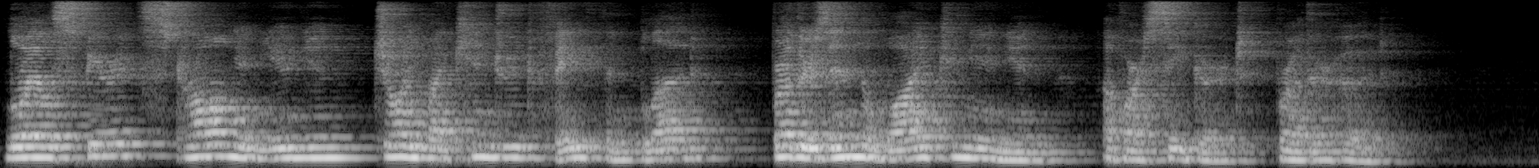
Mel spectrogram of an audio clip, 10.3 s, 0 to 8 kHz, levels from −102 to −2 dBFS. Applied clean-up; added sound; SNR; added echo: none; none; none; reverberation time 0.9 s.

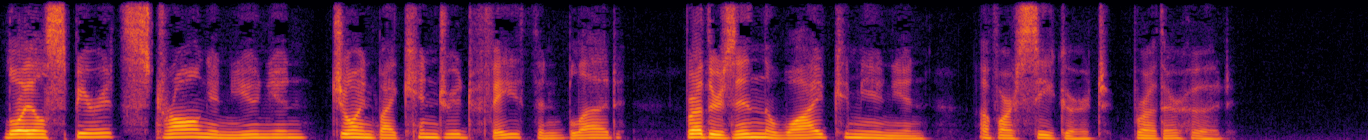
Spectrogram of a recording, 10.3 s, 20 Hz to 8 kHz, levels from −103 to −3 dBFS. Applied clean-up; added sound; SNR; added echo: none; none; none; none.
